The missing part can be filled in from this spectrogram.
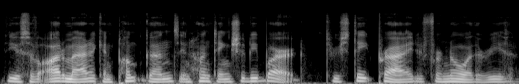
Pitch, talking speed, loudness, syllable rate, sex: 130 Hz, 220 wpm, -18 LUFS, 6.0 syllables/s, male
